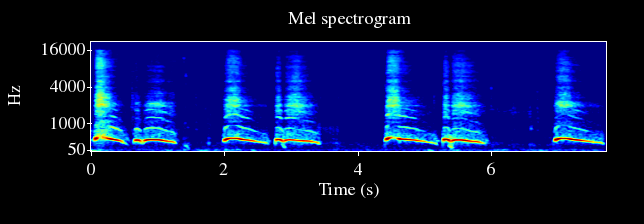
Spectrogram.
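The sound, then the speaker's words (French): A series of owl-like hoots blown on a bird call imitating an owl, about seven short, breathy tones in uneven pairs, fairly loud, with brief pauses between them and no talking. “Et celui-là, on le connaît partout, c'est notre hibou.”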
